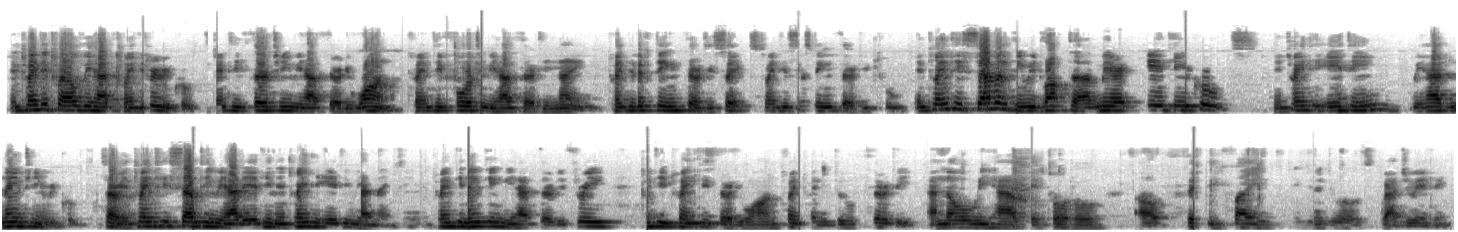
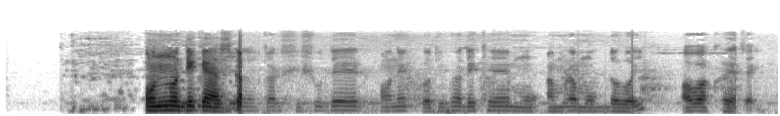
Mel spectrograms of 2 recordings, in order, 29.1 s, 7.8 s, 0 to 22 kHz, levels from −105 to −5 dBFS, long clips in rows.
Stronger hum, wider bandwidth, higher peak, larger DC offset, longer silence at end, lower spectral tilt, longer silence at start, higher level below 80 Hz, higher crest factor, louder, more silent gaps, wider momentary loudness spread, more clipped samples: neither; about the same, 7.6 kHz vs 7.4 kHz; about the same, 0 dBFS vs -2 dBFS; neither; second, 0.05 s vs 0.25 s; about the same, -8 dB/octave vs -7 dB/octave; second, 0.1 s vs 1.45 s; first, -54 dBFS vs -64 dBFS; second, 14 dB vs 22 dB; first, -14 LUFS vs -20 LUFS; neither; second, 14 LU vs 24 LU; neither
